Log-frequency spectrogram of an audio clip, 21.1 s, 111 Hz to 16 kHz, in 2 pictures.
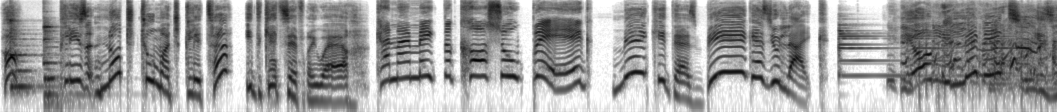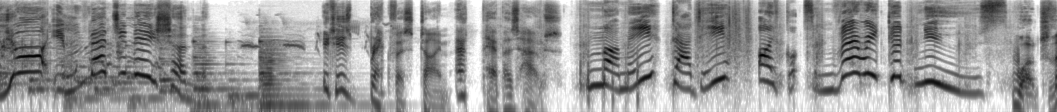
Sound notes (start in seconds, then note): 8.4 school bell rings; 8.8 children laughing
